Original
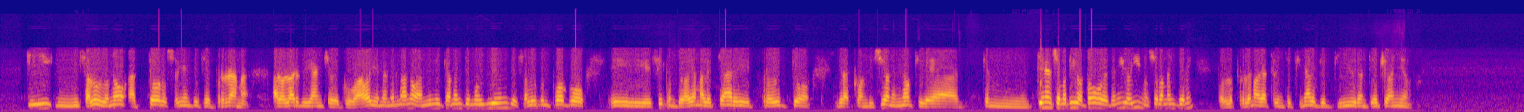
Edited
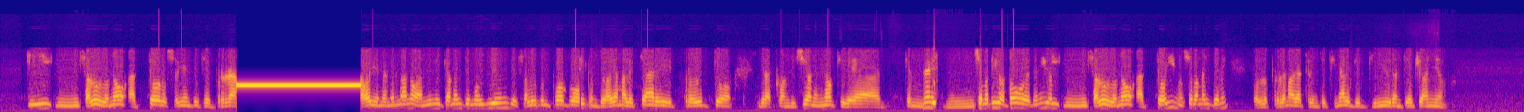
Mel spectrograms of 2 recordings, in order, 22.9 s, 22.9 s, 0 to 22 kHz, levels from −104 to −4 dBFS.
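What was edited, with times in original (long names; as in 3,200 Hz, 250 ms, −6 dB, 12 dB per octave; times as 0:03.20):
0:00.65–0:02.34: duplicate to 0:16.94
0:03.54–0:05.41: beep over 968 Hz −9.5 dBFS
0:08.68–0:09.85: remove
0:15.01–0:15.77: reverse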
